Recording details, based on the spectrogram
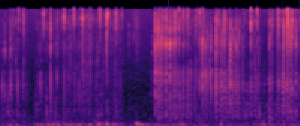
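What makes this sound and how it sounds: Long nails scratch and rub the studs of a flat white studded faux leather clutch bag, making dense, crackling scrapes with low rumble underneath. Partway through, the scratching turns brighter and busier, with quick clicks over the steady rasp.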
